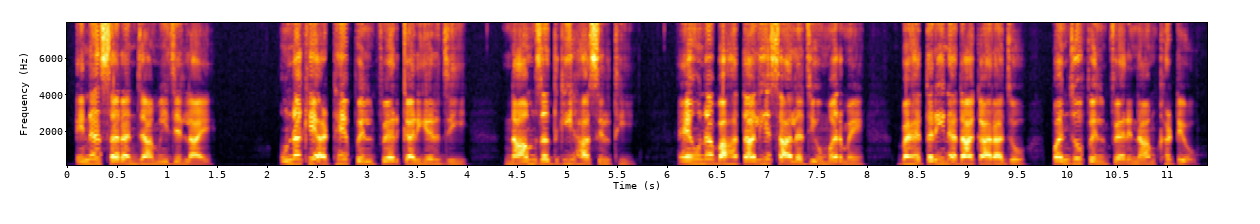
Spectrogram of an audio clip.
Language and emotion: Sindhi, neutral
